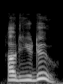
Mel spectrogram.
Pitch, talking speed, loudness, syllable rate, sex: 195 Hz, 380 wpm, -17 LUFS, 8.5 syllables/s, male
